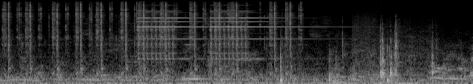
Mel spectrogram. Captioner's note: people chatter indistinctly; typewriter clatters; phone rings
